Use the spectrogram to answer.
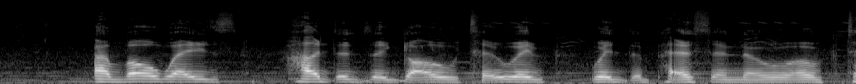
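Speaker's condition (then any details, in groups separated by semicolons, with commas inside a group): Cerebral palsy; early prognosis of never talking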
